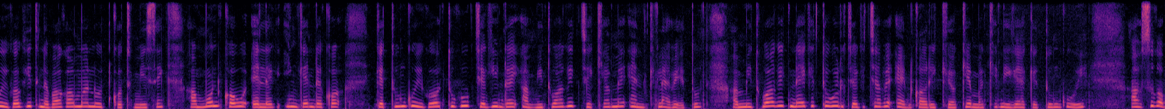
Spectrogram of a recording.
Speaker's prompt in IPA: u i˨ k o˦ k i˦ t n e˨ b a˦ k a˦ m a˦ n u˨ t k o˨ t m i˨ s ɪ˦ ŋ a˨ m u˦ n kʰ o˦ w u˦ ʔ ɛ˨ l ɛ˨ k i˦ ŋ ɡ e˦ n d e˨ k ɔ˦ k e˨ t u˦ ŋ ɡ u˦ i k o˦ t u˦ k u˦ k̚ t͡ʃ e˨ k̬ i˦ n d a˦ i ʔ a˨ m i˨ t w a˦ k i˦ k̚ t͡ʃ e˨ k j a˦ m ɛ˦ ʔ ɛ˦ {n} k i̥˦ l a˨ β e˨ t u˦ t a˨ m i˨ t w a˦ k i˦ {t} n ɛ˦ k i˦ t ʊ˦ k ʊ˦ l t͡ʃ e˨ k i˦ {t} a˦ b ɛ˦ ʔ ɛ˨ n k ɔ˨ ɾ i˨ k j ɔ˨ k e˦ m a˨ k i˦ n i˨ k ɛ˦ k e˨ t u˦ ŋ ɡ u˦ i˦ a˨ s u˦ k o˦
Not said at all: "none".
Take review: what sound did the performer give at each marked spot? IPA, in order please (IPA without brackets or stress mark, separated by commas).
n, k, t͡ʃ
